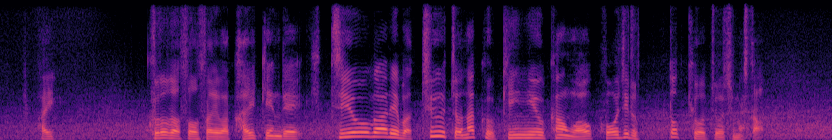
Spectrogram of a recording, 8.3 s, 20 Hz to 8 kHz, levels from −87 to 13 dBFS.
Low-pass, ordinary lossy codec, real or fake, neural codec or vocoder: none; none; fake; codec, 16 kHz, 6 kbps, DAC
